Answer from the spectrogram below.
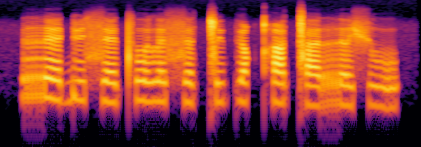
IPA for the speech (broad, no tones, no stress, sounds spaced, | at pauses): r ɛ ɠ y s ɛ tʰ o l ə s ə ǀ y p y qʰ ə ǀ a r ə ʃ u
